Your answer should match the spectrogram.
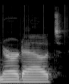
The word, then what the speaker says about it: KnerdOut: so randy has the nerdout podcast which focuses on toy collecting i guess yeah i'd say i'd say it verges the the webcast is nerd out with a k uh silent k uh yeah i think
